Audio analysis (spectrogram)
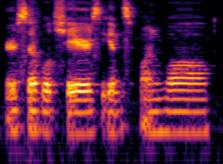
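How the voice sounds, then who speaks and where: A man working as storyteller, narrating a horror role-playing game in a measured, descriptive way. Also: fairly low pitch, monotone, creaky.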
